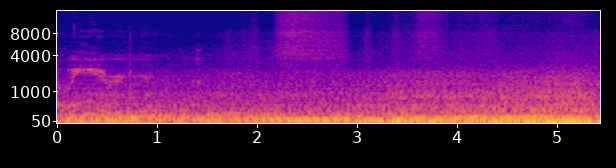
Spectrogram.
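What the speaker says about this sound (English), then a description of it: "You can hear like the intake noise and stuff." A 2022 Ford Bronco's engine intake drones low and steady while driving, a continuous rumble with rising intake noise beneath people talking in the cabin.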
